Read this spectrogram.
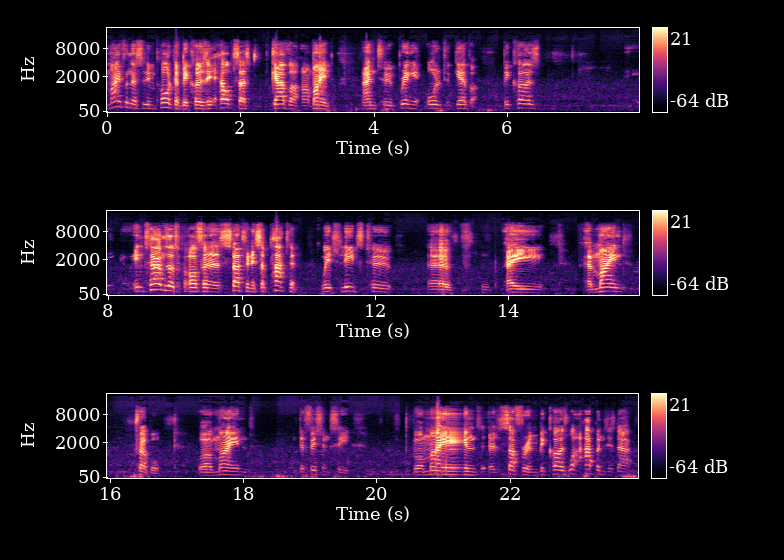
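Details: Adult professional who stutters and has found it very difficult at work but reports overcoming much of it through working on himself; stuttering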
